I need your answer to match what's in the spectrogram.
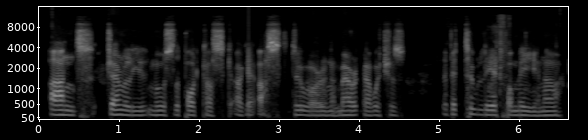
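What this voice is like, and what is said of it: Strong accent. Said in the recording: “my accent ... it's quite strong”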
